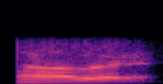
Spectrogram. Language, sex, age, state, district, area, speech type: Malayalam, female, 45-60, Kerala, Kollam, rural, conversation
